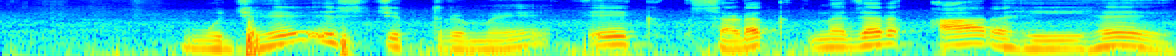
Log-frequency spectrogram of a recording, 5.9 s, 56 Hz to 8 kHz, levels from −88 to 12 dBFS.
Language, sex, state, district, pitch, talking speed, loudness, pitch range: Hindi, male, Madhya Pradesh, Dhar, 130 Hz, 100 wpm, -19 LUFS, 110-150 Hz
